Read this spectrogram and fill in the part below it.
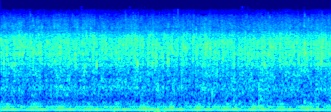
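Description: Potatoes being sautéed in a pan for aloo dum, a continuous close frying sizzle with a low steady hum beneath and faint stirring, no talking.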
